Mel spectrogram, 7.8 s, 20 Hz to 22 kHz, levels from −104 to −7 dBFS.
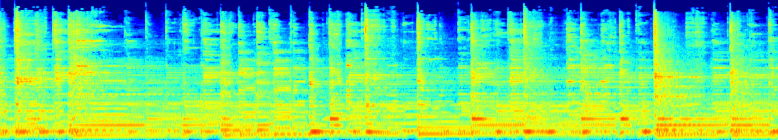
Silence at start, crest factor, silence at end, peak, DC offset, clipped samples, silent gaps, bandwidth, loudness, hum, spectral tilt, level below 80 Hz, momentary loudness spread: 0 s; 22 dB; 0 s; -6 dBFS; under 0.1%; under 0.1%; none; over 20 kHz; -29 LUFS; none; -3 dB/octave; -72 dBFS; 7 LU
